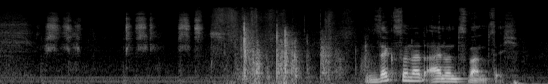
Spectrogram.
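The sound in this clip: Numbers are written by hand with short, scratchy strokes in quick bursts, followed by a voice speaking.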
